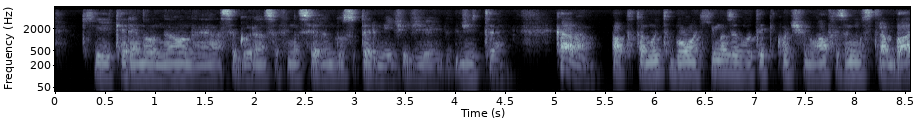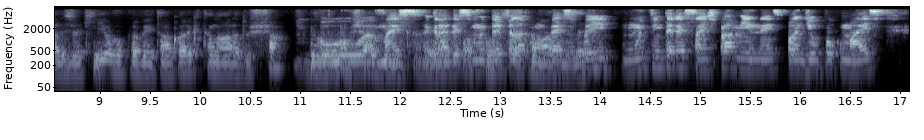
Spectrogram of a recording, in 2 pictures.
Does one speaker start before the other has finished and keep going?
Yes, from 10.9 s

